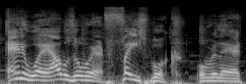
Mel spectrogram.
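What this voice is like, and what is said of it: Put-on accent. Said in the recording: “Now you're doing this other accent.”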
